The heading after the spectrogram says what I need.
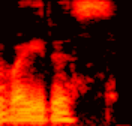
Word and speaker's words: vires: दोनों का प्रोनाउंसिएशन बिल्कुल सेम है, वायरस वायरस।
